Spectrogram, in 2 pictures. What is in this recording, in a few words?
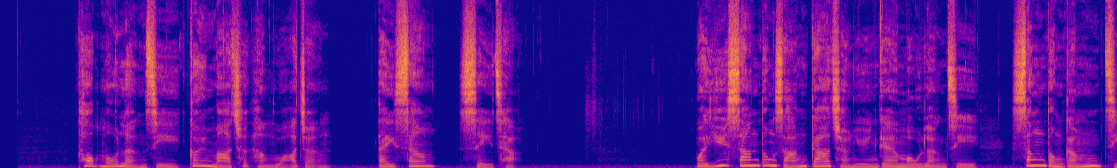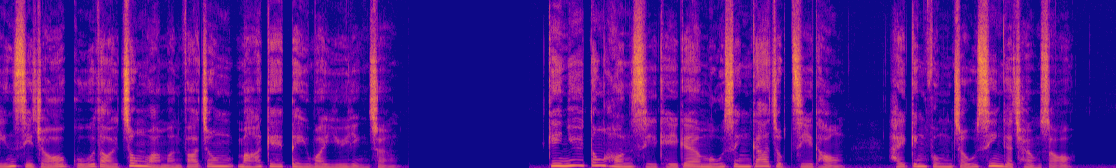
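Cantonese, audio guide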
